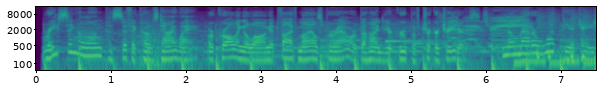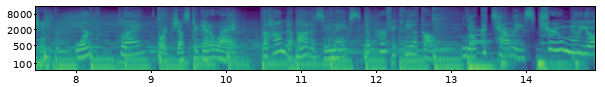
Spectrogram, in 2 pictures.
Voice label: commercial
